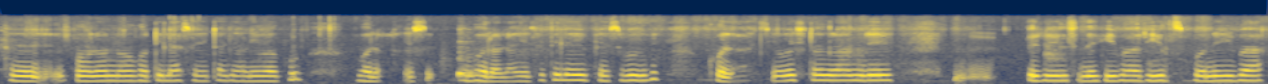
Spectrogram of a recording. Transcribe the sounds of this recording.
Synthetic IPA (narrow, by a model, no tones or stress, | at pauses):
kɔɽ̃ɔnɔɡʱɔʈilasɔeʈad͡ʒaɽ̃ibaku | bʱɔlɔla | bʱɔlɔlaɡesʰet̪ileipʰesbukbikʰolat͡ʃʰioĩsʈaɡɾamɾe | ɾilsd̪ekʰibaɾilsbɔnajba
